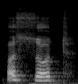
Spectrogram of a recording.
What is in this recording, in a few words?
"ossot", Archi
